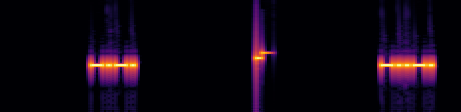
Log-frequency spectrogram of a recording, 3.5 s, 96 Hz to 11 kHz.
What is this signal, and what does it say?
Morse code, heard as a keyed tone, about 39 wpm, 700 Hz. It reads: C /
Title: Single Character (Letter:Number:Punctuation:Prosign) 40wpm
